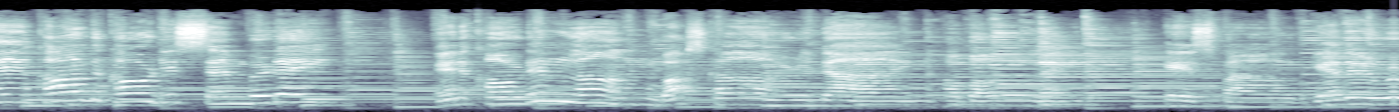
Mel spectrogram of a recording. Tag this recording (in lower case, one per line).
music
male singing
